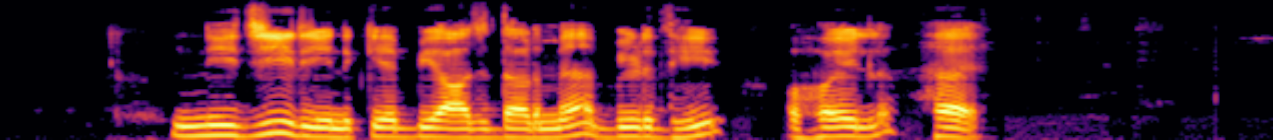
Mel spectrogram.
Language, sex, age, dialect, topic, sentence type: Magahi, male, 25-30, Western, banking, statement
